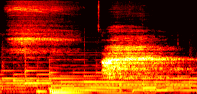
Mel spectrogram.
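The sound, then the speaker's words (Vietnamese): Someone draws in a long, deep breath through the nose, demonstrating taking in the full aroma of food, a sustained airy sniff that swells partway through and carries on to the end, with a faint low hum underneath. “sau đó thì khi mà mình gắp thức ăn lên ấy, thì mình hãy hít trọn vẹn cái hương thơm nói đây thầy lại muốn hít thở”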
